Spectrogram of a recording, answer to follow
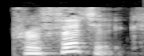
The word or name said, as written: prophetic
